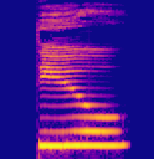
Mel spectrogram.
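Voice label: "diu", pinyin, first tone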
